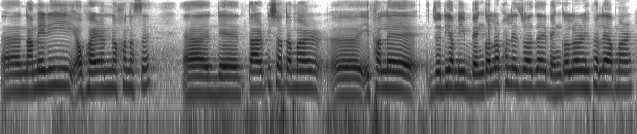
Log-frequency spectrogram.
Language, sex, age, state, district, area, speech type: Assamese, female, 60+, Assam, Kamrup Metropolitan, urban, spontaneous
